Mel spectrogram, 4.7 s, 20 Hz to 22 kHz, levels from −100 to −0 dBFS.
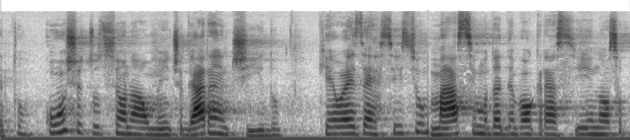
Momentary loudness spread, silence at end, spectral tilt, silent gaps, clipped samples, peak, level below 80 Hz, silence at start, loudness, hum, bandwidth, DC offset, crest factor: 9 LU; 0 s; -3 dB/octave; none; under 0.1%; 0 dBFS; -32 dBFS; 0 s; -18 LUFS; none; 16 kHz; under 0.1%; 18 dB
